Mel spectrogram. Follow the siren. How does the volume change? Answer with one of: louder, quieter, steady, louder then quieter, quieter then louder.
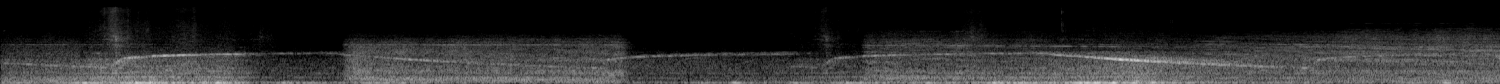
quieter then louder.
